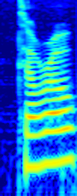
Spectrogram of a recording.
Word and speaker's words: Thoreau: Sie lebt in einem kleinen Häuschen und der Hintergrund hinter dieser Geschichte ist, dass Annie Dillard hat studiert, hat ihre Arbeit über den Thoreau geschrieben. Habe ich es richtig ausgesprochen? – Ja, ja.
